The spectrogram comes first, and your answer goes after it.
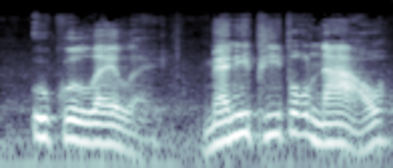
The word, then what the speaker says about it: ukulele: To appreciate the history and cultural roots of this beautiful instrument, let's first clarify that the Hawaiian pronunciation is "oo-koo-lay-lay." Many people now pronounce it "you-kuh-lay-lee."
